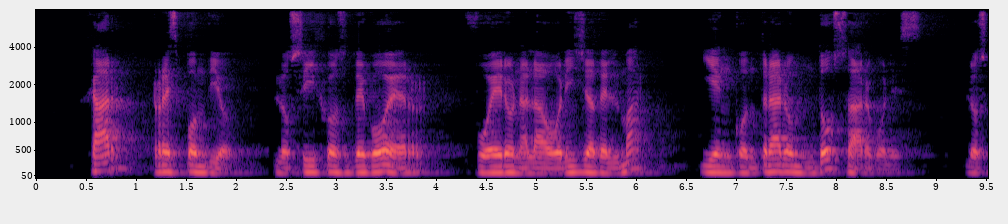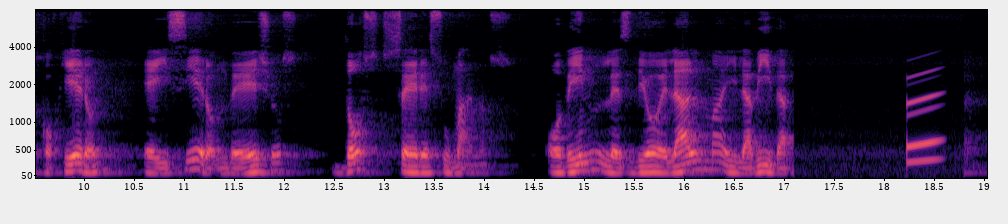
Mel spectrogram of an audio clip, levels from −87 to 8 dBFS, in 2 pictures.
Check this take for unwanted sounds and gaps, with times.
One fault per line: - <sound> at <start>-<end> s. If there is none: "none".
- chirp at 18.2-18.6 s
